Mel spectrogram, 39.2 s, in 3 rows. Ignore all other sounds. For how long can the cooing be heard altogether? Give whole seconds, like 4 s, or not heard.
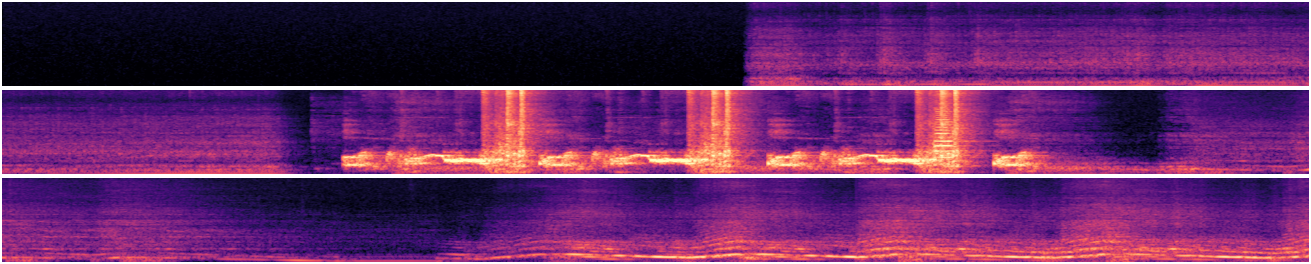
7 s.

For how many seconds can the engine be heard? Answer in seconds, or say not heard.
32 s.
